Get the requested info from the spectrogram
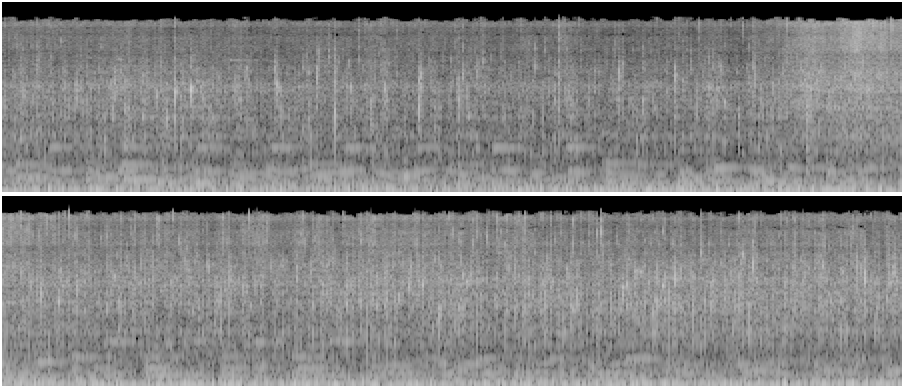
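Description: Climbing perch (cá rô đồng) frying in hot oil: a steady sizzle with a dense, constant crackle.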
